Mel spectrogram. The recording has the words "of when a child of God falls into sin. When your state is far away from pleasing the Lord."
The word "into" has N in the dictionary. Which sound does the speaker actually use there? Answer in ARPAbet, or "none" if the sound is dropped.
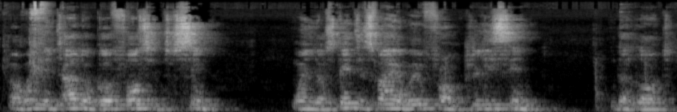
none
